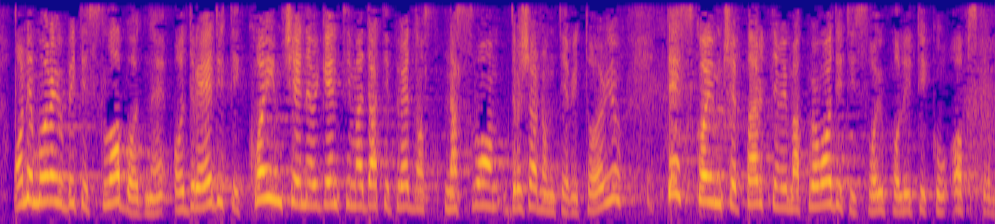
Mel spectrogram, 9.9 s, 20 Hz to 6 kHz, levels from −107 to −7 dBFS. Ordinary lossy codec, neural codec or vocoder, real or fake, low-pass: none; none; real; 5.4 kHz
